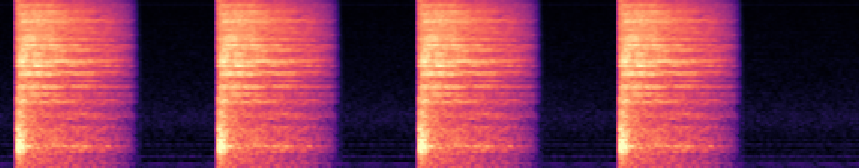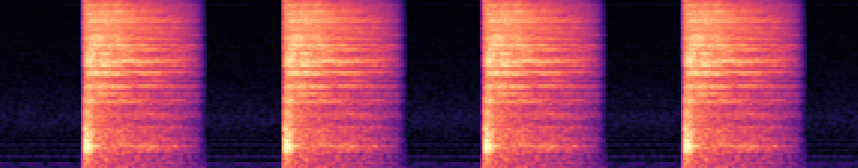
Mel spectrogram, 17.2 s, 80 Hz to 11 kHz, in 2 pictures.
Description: RD-9 vs TR-909 CRASH

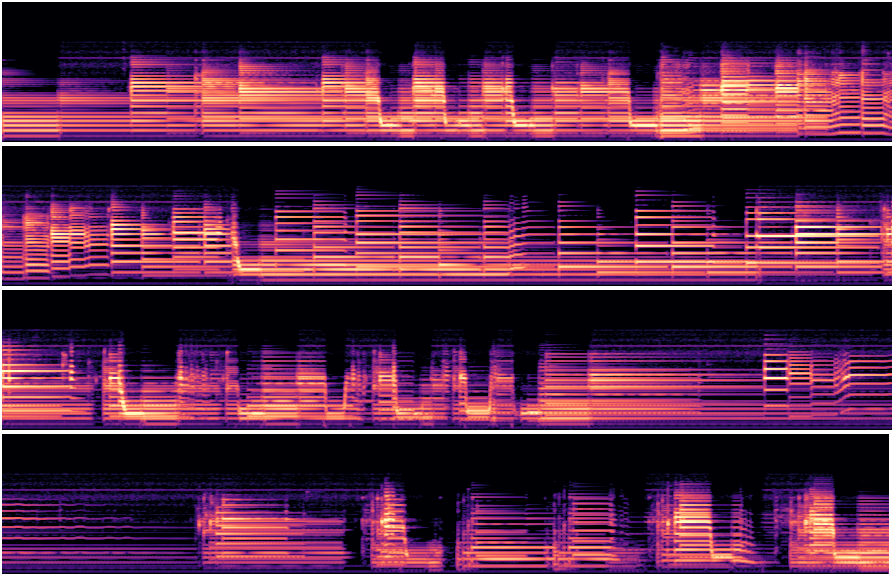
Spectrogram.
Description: Morley Wah Boost

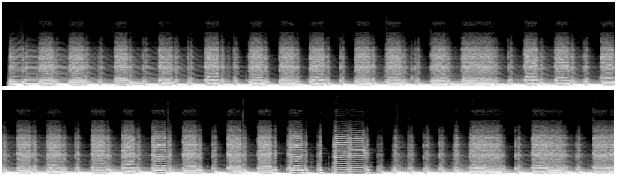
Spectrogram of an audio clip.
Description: Initimidator Rhythm half Ga

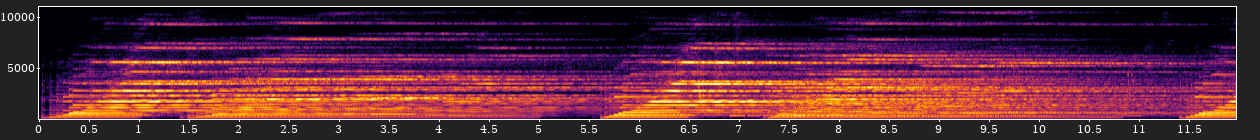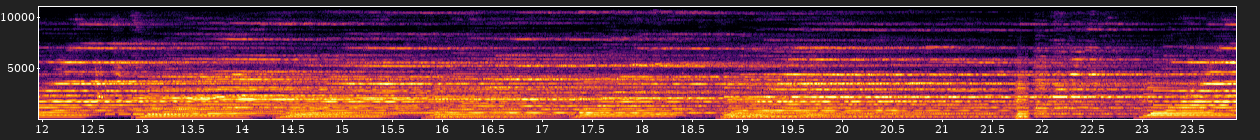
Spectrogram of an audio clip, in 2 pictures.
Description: Poly Effects Beebo Crystallize

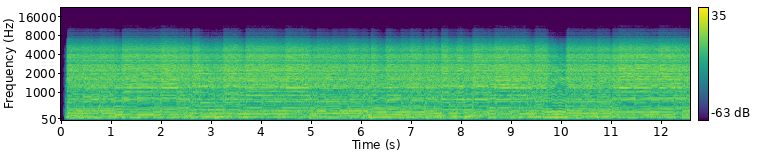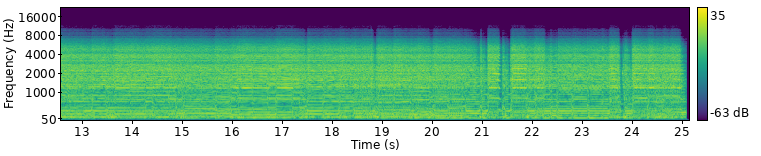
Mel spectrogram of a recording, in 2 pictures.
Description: VS Audio Pandora Fuzz EQ flat Boost on

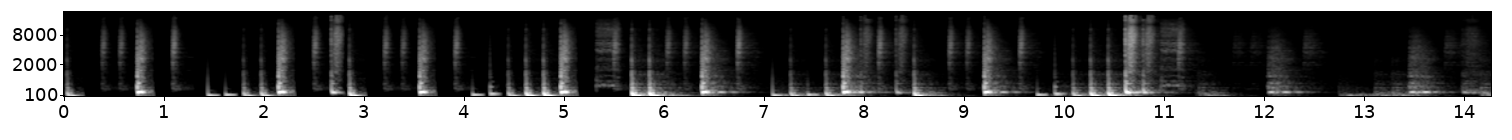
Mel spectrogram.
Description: Room

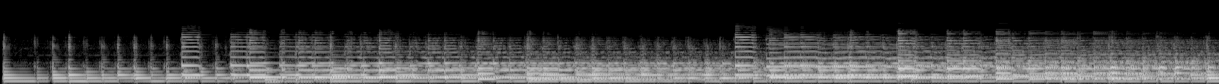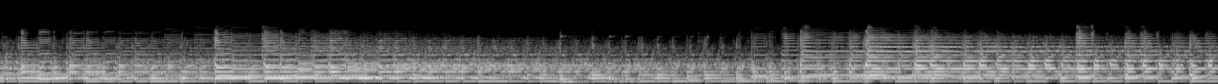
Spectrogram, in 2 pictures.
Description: Echorec 3 Head Pattern

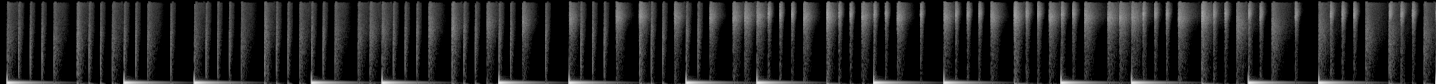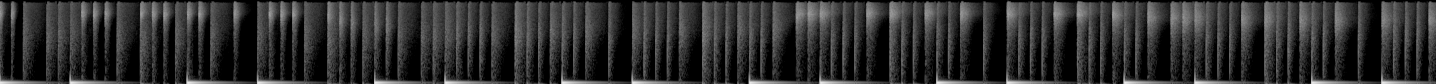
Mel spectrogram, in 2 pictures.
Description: AVP MAD-5 Hihats

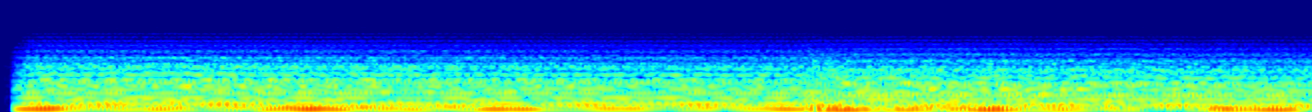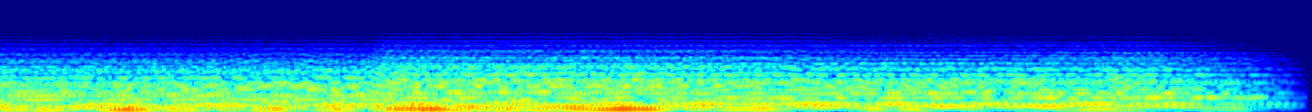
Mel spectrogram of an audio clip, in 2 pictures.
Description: hydrasynth neural scan

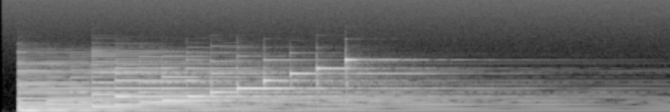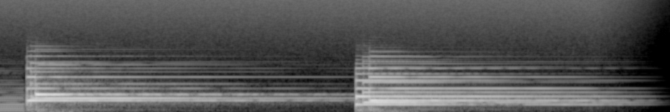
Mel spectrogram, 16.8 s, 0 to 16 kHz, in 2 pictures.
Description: HALL FX Send Tone Decay; Zoom L12; HALL2

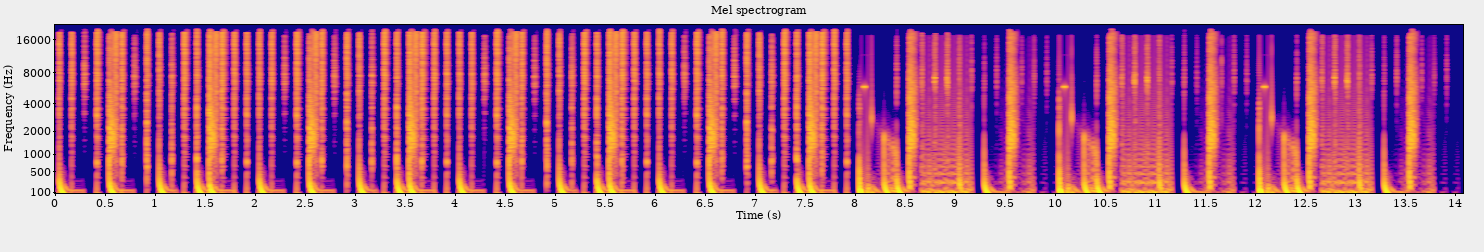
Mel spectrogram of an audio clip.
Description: Pocket Operator 12 Beats

